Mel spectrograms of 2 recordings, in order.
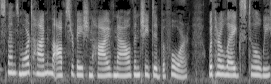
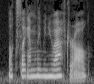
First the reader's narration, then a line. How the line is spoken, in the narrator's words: she whispers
